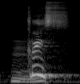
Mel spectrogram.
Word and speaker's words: QRIS: Chris. Wih, Chris. QRIS. Kita so Inggris banget nih. So Inggris, dibacanya Chris. Chris. Bacanya Chris ya teman-teman Bacanya ya.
